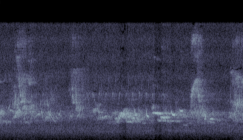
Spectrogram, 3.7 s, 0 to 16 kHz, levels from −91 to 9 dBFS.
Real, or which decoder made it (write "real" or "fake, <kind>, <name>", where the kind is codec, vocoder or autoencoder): real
